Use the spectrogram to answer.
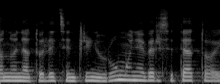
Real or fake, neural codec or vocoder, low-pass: real; none; 14.4 kHz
